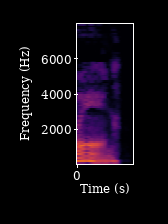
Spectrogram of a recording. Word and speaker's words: wrong: For instance, in the word W and wrong, the W isn't spoken.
